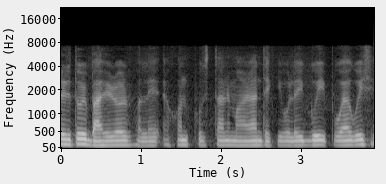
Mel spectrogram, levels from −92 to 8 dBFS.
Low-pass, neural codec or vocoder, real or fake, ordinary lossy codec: 7.2 kHz; codec, 16 kHz, 0.9 kbps, LongCat-Audio-Codec; fake; none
